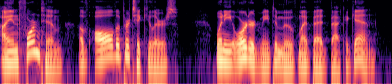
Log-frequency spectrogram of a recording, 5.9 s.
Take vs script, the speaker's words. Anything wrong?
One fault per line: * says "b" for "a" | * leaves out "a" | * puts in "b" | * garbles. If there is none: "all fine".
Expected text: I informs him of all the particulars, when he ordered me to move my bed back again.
* says "informed" for "informs"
